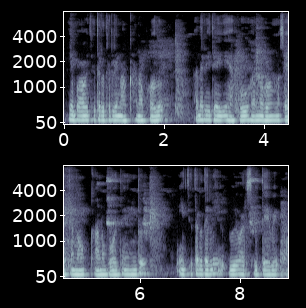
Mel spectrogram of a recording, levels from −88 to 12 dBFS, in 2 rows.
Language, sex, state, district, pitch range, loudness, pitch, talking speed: Kannada, male, Karnataka, Bellary, 110-115 Hz, -15 LUFS, 115 Hz, 85 wpm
